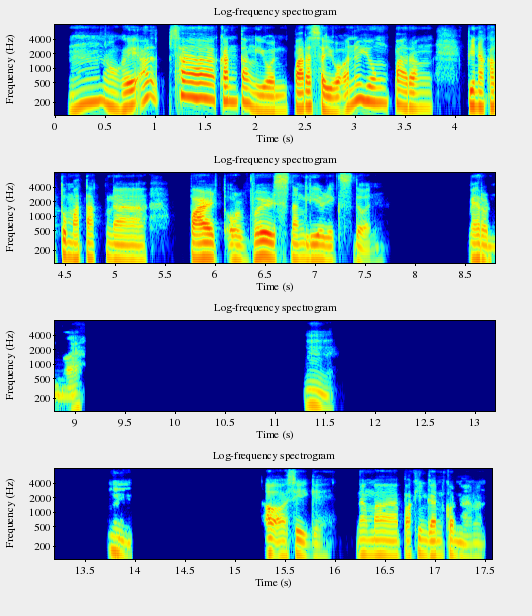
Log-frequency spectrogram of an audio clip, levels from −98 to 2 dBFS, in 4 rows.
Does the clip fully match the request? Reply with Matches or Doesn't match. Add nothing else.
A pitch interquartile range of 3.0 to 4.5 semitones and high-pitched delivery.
Doesn't match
